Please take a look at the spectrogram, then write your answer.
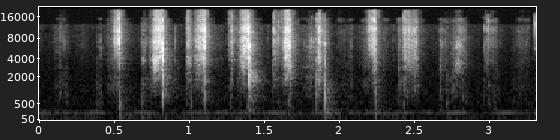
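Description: A deck of playing cards being shuffled during a card game, a rapid series of crisp riffling bursts close up, with no talk.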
